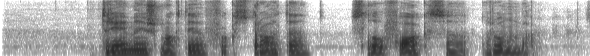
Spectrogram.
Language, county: Lithuanian, Vilnius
